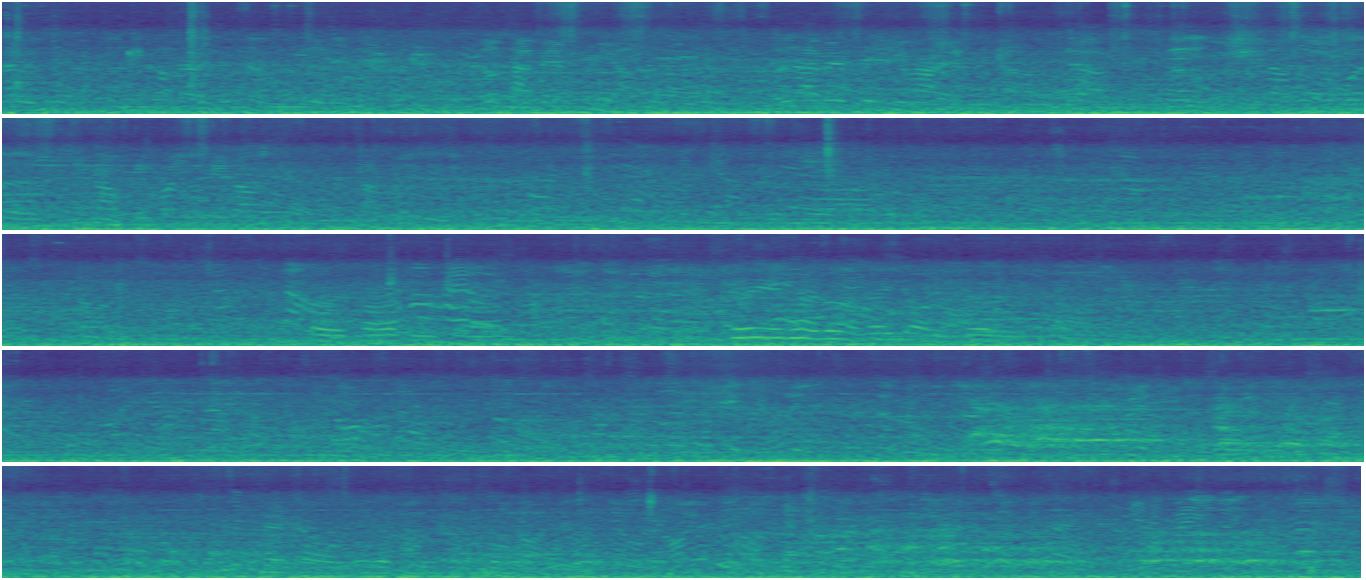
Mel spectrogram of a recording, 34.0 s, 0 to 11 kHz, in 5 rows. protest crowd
0:16.1 0:34.0

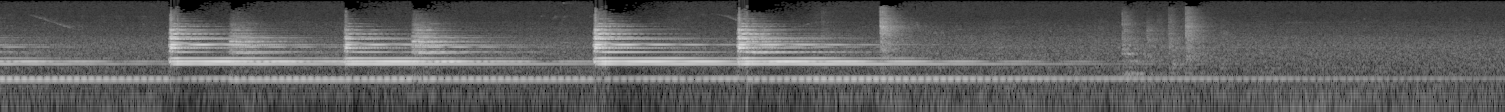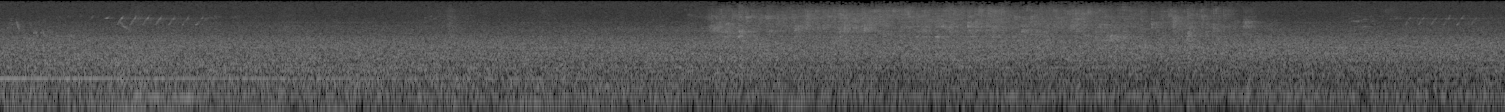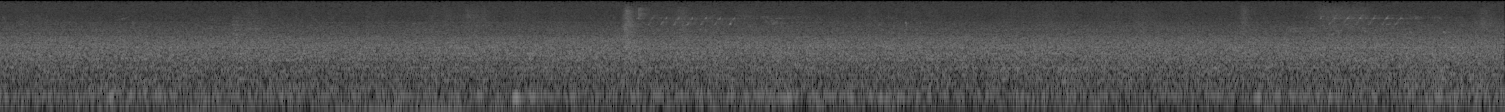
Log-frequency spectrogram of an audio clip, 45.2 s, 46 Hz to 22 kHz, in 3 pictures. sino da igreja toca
0:00.0 0:21.3

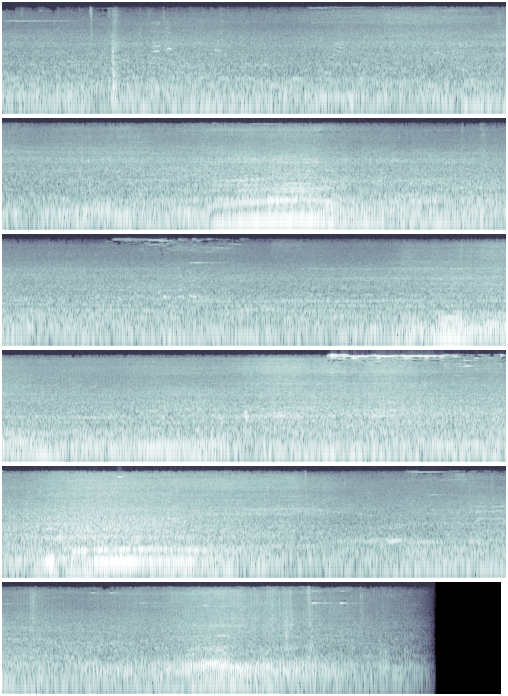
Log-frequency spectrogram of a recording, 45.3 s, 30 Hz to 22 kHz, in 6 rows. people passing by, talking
0:01.6 0:08.5, 0:16.8 0:19.7

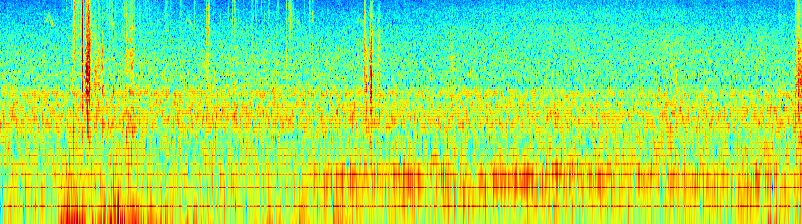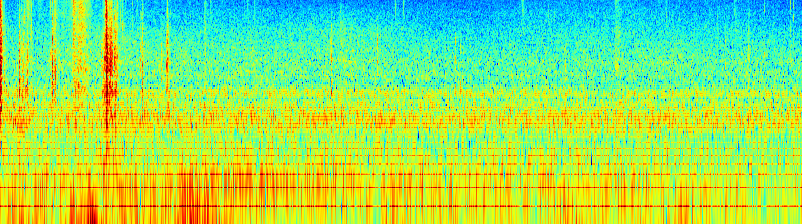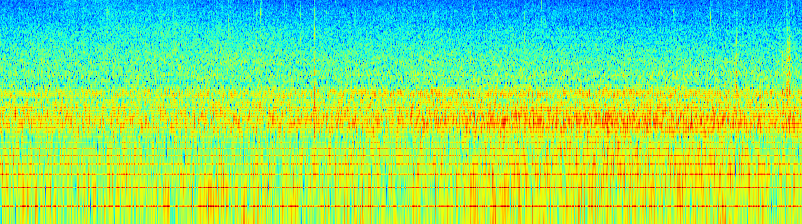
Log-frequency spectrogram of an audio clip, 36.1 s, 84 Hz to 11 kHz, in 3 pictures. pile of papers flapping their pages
0:01.0 0:06.0, 0:11.6 0:15.4, 0:34.6 0:36.0

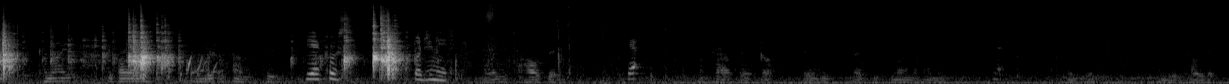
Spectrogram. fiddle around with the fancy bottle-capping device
0:00.0 0:01.9

